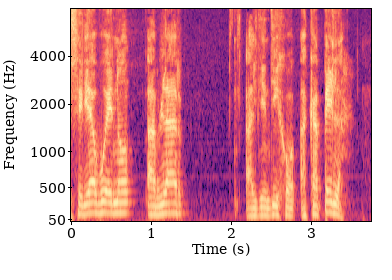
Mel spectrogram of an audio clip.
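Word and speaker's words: a cappella: a capella se escribe a capella y se pronuncia a capella porque es efectivamente doble l no es como ahora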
